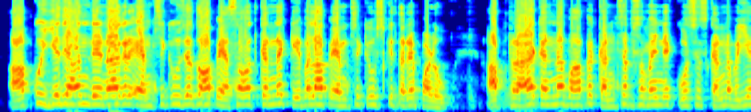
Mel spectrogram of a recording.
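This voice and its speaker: A young man teaching maths to students in a chatty, repetitive exam-prep lecture, coaxing them along. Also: high-pitched. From India.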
